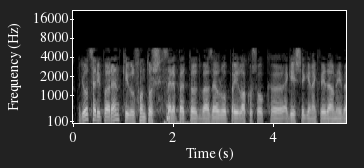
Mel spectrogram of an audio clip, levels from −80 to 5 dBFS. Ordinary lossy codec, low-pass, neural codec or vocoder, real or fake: none; 5.4 kHz; none; real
